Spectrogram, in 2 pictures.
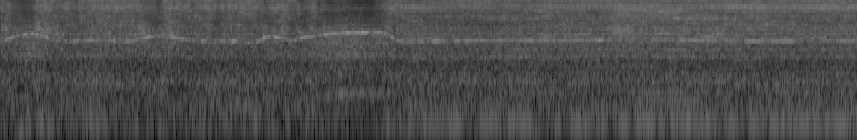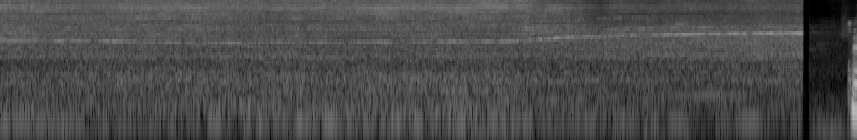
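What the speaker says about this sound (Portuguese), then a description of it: "Regulei a guia na largura desejada e cortei a outra lateral do corrimão." A saw rips steadily along the side of a wooden stair handrail guided by a fence, a continuous whining cut with a high tone holding for about eight seconds, close and loud, then stopping abruptly.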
